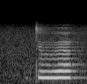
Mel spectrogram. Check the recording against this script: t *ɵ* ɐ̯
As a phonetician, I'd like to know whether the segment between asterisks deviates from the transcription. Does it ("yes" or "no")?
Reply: no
